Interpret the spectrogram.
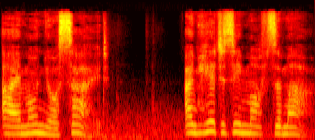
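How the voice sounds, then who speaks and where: A woman's voice: mid-range voice, unhurried, dark tone, slight background noise, lightly acted. A woman playing a cool, businesslike Imperial spy agent in a video game, controlled and clipped.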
